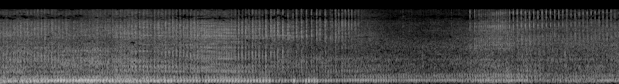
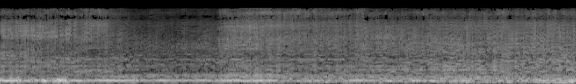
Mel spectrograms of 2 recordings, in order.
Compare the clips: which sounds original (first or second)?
first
